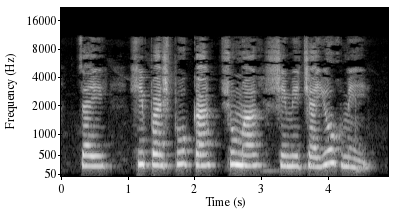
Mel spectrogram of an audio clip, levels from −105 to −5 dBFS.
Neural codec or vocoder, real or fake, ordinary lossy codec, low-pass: none; real; AAC, 48 kbps; 10.8 kHz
